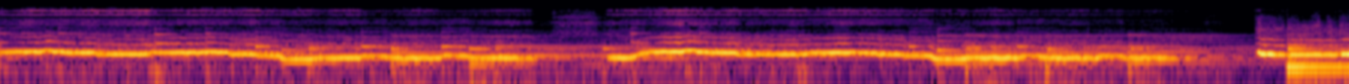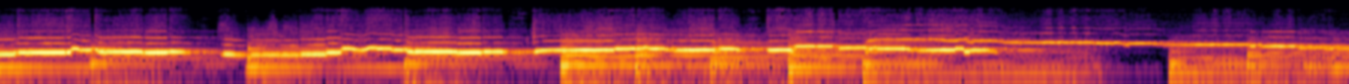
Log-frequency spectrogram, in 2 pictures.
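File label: Sad background music; Policeodu; Telugu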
